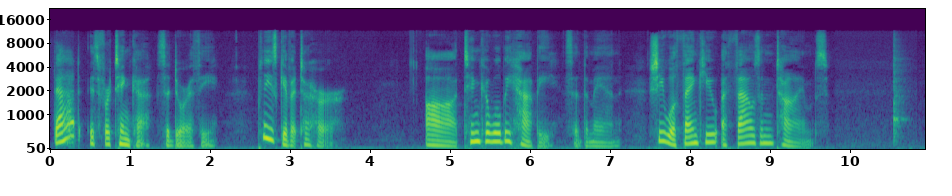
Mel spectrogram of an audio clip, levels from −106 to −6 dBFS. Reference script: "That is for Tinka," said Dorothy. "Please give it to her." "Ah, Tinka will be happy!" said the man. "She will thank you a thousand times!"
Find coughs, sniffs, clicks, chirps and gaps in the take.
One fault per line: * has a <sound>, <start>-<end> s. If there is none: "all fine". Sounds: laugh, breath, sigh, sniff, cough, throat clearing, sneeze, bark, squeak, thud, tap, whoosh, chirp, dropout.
* has a tap, 10.5-10.8 s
